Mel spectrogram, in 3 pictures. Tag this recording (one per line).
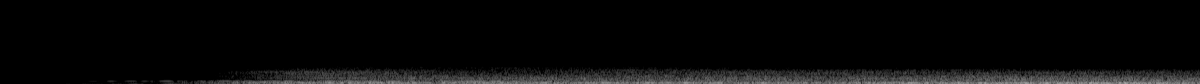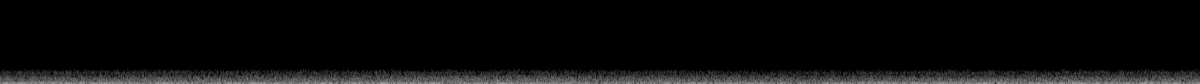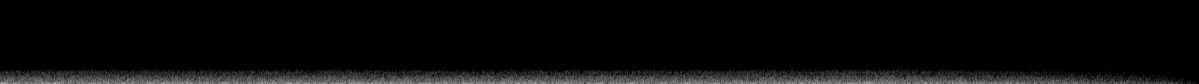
air
breath
low
noise
shock
shocked
sub
suspense
tension
wind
